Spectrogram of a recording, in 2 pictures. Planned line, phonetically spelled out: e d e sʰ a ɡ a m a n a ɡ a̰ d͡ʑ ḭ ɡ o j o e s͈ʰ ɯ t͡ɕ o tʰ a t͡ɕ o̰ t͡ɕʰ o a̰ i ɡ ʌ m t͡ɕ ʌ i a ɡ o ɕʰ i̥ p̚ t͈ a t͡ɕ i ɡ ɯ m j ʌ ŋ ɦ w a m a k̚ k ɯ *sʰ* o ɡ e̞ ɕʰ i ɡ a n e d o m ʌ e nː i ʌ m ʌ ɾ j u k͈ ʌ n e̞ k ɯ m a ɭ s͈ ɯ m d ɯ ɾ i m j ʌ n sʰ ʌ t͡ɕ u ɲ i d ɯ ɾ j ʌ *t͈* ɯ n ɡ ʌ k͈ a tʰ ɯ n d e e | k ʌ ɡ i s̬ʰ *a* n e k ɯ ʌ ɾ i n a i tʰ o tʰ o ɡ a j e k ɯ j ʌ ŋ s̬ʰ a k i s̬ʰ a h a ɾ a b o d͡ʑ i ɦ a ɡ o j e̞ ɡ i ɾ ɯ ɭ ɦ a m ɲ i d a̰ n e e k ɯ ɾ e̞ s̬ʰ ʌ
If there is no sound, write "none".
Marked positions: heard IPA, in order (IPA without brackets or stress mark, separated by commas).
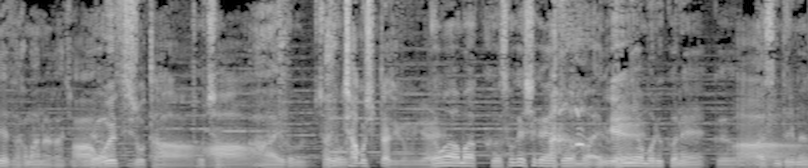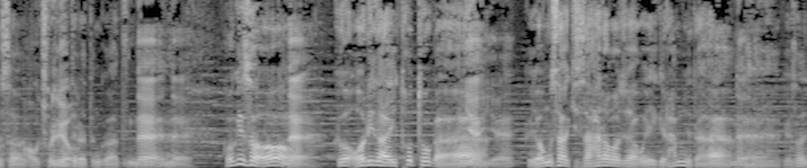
sʰ, t͈, ʌ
